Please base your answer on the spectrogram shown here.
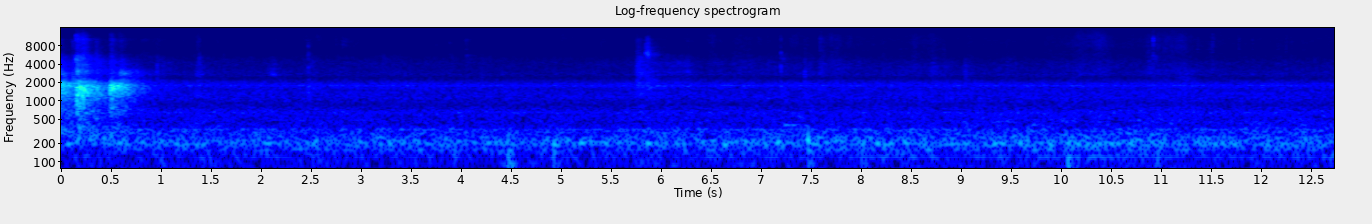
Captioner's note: applause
